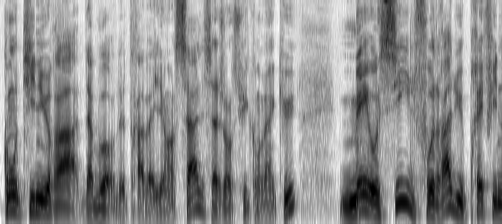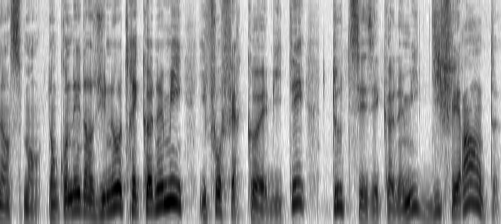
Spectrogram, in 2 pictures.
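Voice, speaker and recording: A man's voice: medium pitch, big pitch swings, brisk, a little mellow, no room sound. A man from France, a studio guest, giving long, explanatory answers in a radio interview and building his points with everyday comparisons.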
